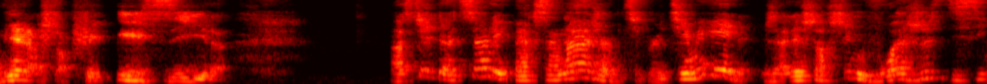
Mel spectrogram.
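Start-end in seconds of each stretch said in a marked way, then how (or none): 0.0-1.5 big, heavy, deep, low voice. Explaining voice tricks for burly, monstrous characters, demonstrating a big deep voice. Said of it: "je m'amusais à utiliser une grosse voix".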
